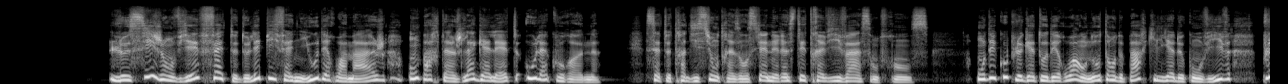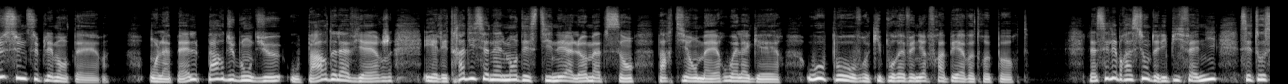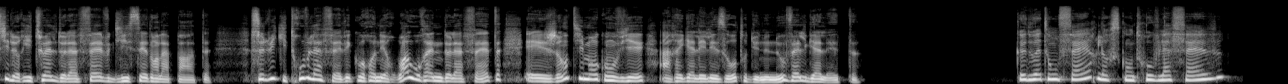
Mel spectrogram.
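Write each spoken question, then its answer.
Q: Que doit-on faire lorsqu'on trouve la fève ?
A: On est couronné roi ou reine et on offre une nouvelle galette aux autres.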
